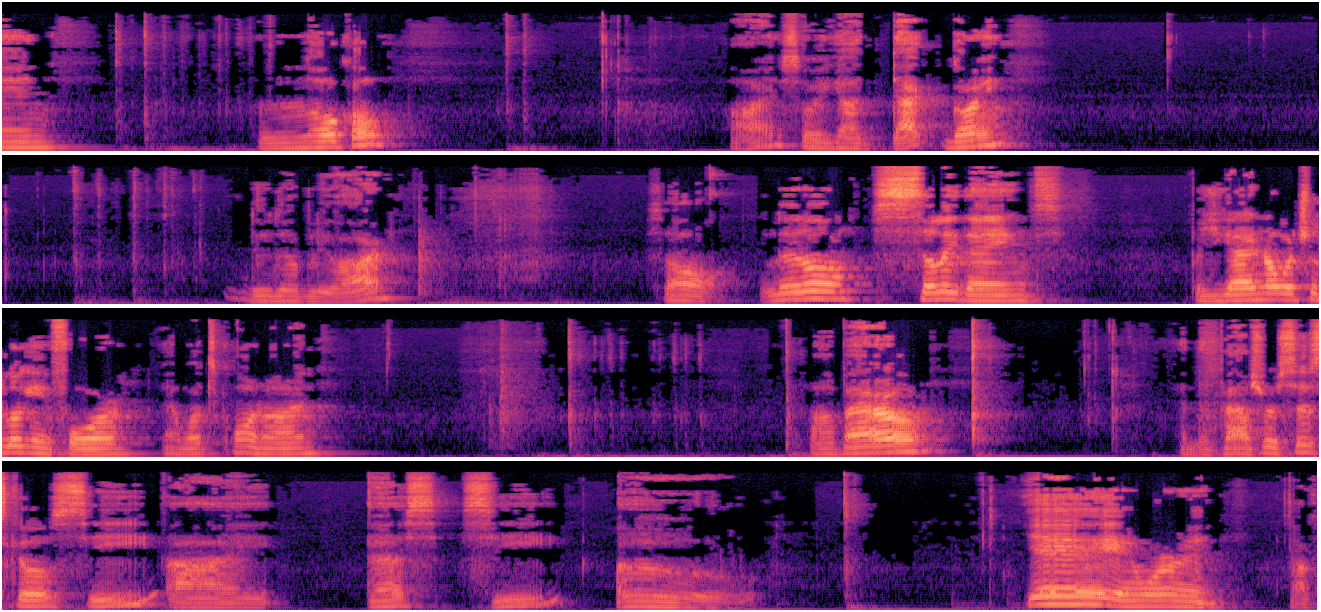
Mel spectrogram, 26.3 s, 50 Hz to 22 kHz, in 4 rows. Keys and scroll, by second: 0.0-2.1 typing, 2.5 Return, 6.7-8.0 typing, 16.0 Return, 17.1 Up, 18.1 Return, 20.1 c, 20.6 i, 21.6 s, 22.1 c, 24.0 Return.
